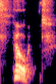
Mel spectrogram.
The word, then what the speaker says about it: thought: The past of think is thought. Thought. Okay. برافو. So this is thought. People thought الجي that. اتش ما بقراها؟ No. على فكرة دانا كل جي اتش تكتب ولا تلفظ.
